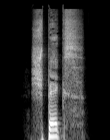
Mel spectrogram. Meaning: genitive singular of Speck
- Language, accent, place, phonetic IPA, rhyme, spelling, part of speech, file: German, Germany, Berlin, [ʃpɛks], -ɛks, Specks, noun, De-Specks.ogg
